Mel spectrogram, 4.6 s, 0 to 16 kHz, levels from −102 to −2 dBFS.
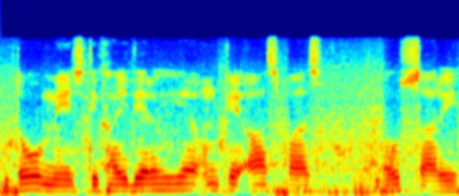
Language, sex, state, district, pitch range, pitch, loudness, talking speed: Hindi, male, Haryana, Rohtak, 100-115 Hz, 110 Hz, -14 LUFS, 145 wpm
